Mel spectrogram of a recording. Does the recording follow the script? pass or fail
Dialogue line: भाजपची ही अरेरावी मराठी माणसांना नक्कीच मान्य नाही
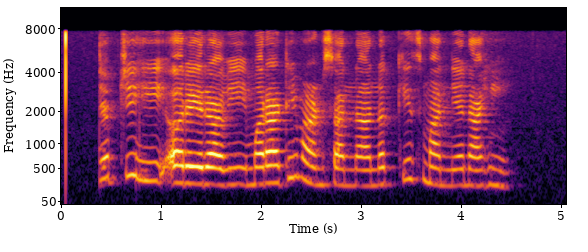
pass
